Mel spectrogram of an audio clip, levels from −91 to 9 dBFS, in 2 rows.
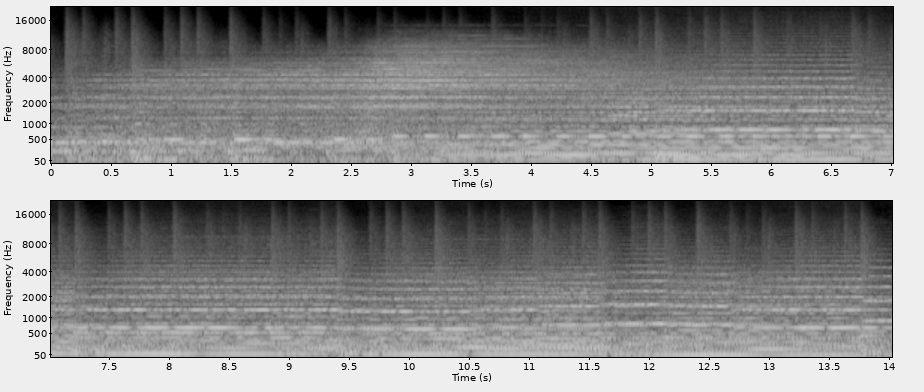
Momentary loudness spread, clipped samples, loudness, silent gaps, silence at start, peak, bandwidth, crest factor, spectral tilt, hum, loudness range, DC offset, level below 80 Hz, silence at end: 4 LU; under 0.1%; -17 LUFS; none; 0 s; -4 dBFS; 18 kHz; 14 dB; -4.5 dB/octave; none; 1 LU; under 0.1%; -26 dBFS; 0 s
